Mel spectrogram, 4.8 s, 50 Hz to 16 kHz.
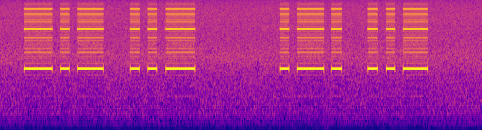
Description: Morse code, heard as a high beeper, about 13 wpm, 2550 Hz. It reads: KU RU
